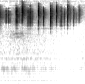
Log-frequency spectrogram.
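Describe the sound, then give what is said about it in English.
Dice rattle and clatter in a quick, irregular burst of bright little clicks, about a dozen or more, at a fairly soft level with no talking. “I'm rolling my dice.”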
